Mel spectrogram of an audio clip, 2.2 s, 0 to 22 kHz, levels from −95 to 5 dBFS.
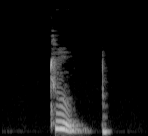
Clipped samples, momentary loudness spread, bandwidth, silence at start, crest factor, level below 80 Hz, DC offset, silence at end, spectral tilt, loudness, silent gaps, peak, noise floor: under 0.1%; 16 LU; 7.8 kHz; 0.75 s; 18 dB; -78 dBFS; under 0.1%; 0.55 s; -7 dB/octave; -28 LUFS; none; -12 dBFS; -83 dBFS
